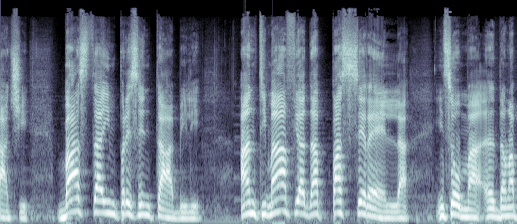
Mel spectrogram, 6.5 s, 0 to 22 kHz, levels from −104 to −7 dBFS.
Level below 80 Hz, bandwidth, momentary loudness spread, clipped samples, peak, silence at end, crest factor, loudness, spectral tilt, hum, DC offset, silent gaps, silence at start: -46 dBFS; 19 kHz; 9 LU; under 0.1%; 0 dBFS; 0 s; 12 dB; -12 LUFS; -4 dB/octave; none; under 0.1%; none; 0 s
